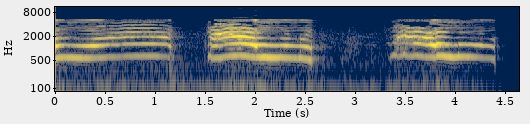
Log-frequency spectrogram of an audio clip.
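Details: A domestic cat (Felis catus) gives three long, drawn-out meows, each held about a second with a slight wavering pitch.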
